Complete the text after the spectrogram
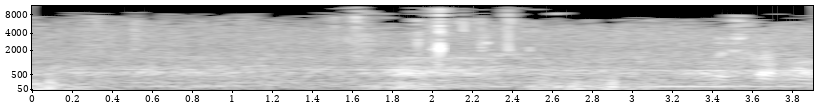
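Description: Something small splashes into still water close by.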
